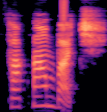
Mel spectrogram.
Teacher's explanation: Türkçe'de kullanılan bazı kelimelerdeki B ünsüzünden önce gelen N ünsüzü M'ye dönüşür.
